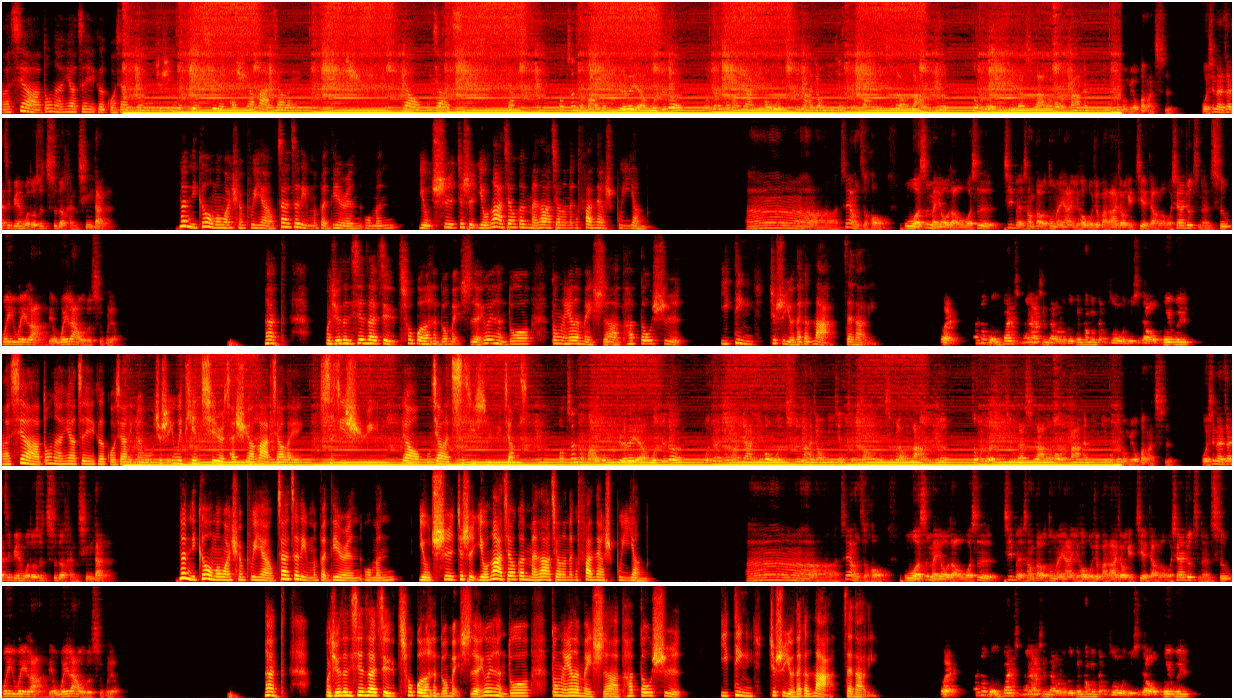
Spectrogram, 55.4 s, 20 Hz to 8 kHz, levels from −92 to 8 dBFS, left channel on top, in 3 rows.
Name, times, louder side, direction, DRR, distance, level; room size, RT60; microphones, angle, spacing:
voice 1, 0.0-5.7 6.0-7.9 21.1-24.4 24.7-28.2 40.3-40.4 40.8-41.5 41.8-47.1 47.7-50.0, right 6 dB, 70° right, 0.3 m, -26 dB
sound 1, 1.8-16.8, left 3 dB, 50° left, 0.4 m, -19 dB
voice 2, 8.3-14.2 14.6-17.6 18.0-20.1 29.6-38.6 51.0-54.7, right 1 dB, ahead, 0.6 m, -32 dB
3.3 x 3.2 x 3.2 m
head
